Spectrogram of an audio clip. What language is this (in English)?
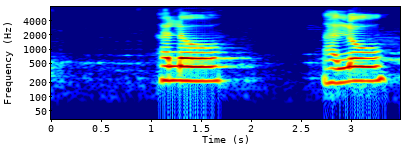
Gujarati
